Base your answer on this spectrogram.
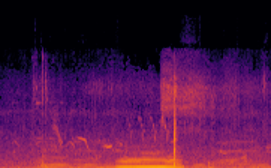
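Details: Hallikar cattle herd at a grazing yard in Harohalli Taluk: a steady one-second moo rises from the middle of men's conversation, with other faint cattle calls around it.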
